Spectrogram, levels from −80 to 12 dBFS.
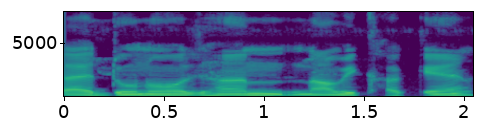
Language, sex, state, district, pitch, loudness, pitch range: Sadri, male, Chhattisgarh, Jashpur, 125 Hz, -16 LUFS, 115-125 Hz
